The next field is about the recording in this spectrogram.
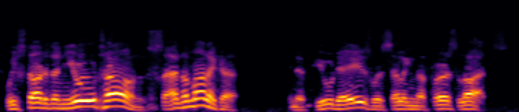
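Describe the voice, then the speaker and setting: Confident railroad boss, slightly high voice, dry muffled old radio drama. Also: male voice, expressive, moderate pace, dry recording. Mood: eager, confident. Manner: emphatic, confident. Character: ambitious, bold male railroad magnate. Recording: dull vintage radio recording.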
